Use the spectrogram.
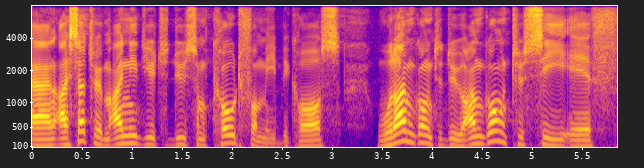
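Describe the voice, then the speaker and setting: A man with a Norwegian accent and lively intonation. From Norway. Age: 40s. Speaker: security conference speaker. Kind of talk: conference talk. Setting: stage with audience. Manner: animated.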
